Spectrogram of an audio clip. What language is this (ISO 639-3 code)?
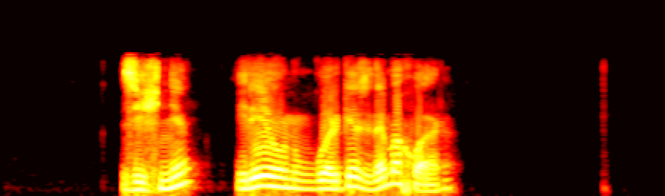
kab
